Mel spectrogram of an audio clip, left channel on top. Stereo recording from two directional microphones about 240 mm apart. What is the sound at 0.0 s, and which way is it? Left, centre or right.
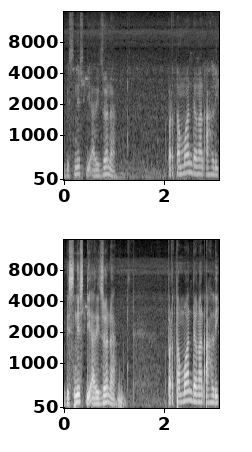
Speech, right.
